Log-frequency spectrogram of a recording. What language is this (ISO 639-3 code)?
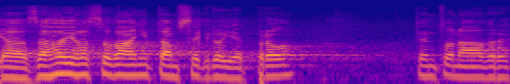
ces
